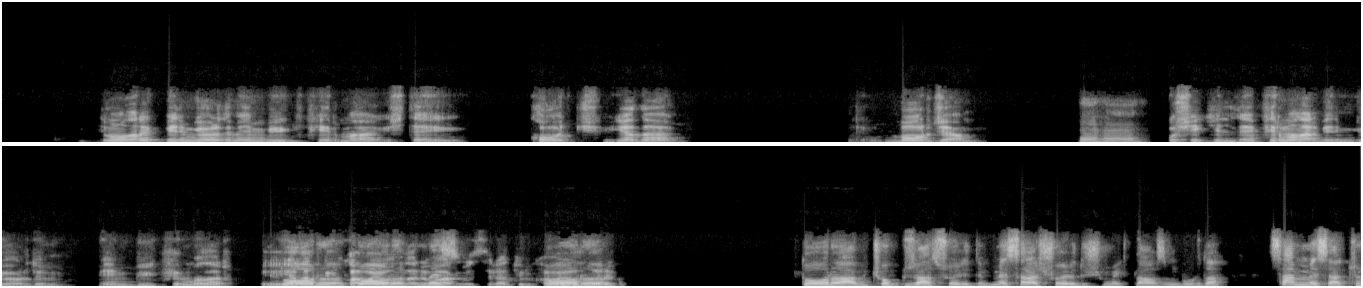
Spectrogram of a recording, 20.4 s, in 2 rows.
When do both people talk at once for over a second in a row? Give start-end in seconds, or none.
12.3-13.6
